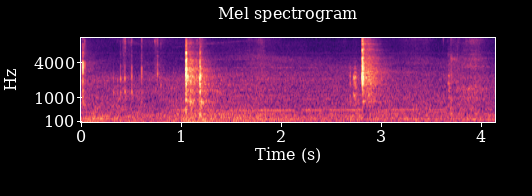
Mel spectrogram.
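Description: A few short, sharp clicks and taps of small objects being handled and set down: a ring placed on a stone testing block and an acid bottle moved on the tabletop. They come at the start, about a second in and near three seconds, over a faint steady hum.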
